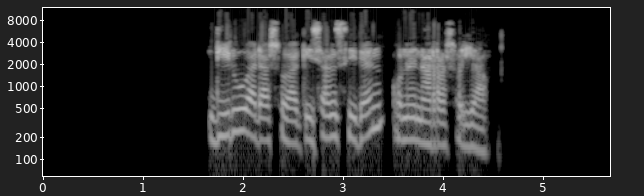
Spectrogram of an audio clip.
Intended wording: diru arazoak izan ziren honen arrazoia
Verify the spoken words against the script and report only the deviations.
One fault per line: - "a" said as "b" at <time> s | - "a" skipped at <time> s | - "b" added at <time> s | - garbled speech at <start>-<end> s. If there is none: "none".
none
